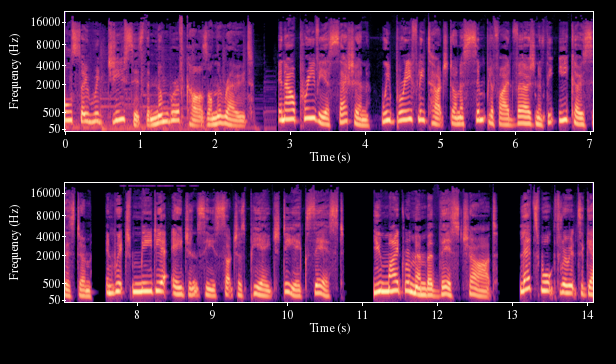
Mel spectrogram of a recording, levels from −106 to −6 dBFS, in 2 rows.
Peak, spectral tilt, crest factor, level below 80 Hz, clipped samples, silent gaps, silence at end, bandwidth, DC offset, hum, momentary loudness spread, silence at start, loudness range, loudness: -4 dBFS; -5.5 dB/octave; 14 dB; -56 dBFS; under 0.1%; 7.48-7.57 s, 10.80-11.15 s, 12.83-13.11 s; 0 s; 17 kHz; under 0.1%; none; 9 LU; 0 s; 2 LU; -20 LUFS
